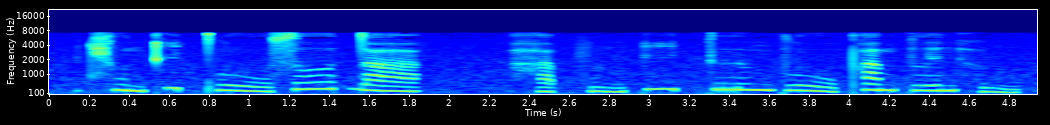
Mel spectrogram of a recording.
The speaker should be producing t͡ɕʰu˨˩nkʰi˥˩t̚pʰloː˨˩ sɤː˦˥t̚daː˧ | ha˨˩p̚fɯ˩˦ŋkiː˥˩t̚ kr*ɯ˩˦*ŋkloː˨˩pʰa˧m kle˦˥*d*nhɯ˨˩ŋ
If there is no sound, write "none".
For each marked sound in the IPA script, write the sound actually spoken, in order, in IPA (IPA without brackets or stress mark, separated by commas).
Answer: ɯ˧, none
